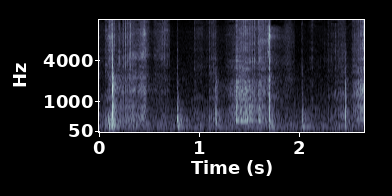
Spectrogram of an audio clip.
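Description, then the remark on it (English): A knife slices through a firm, very long vegetable with a liquid middle in a series of crisp, irregular cuts, each with a short rasping scrape between, fairly quiet and with no one speaking. “I'm going to cut it up now, and listen if you can hear that liquid pour out as I cut it.”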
